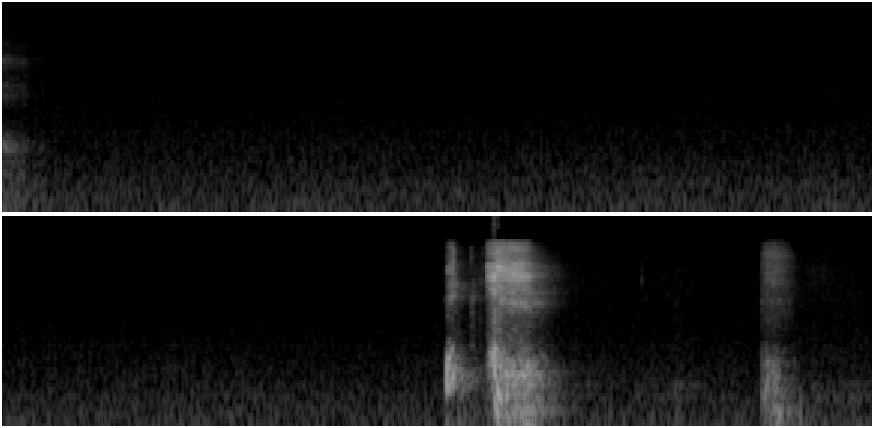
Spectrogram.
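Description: Quiet room, then a sharp inhaled catch and a loud wet explosive sneeze, followed by a second smaller sneeze.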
